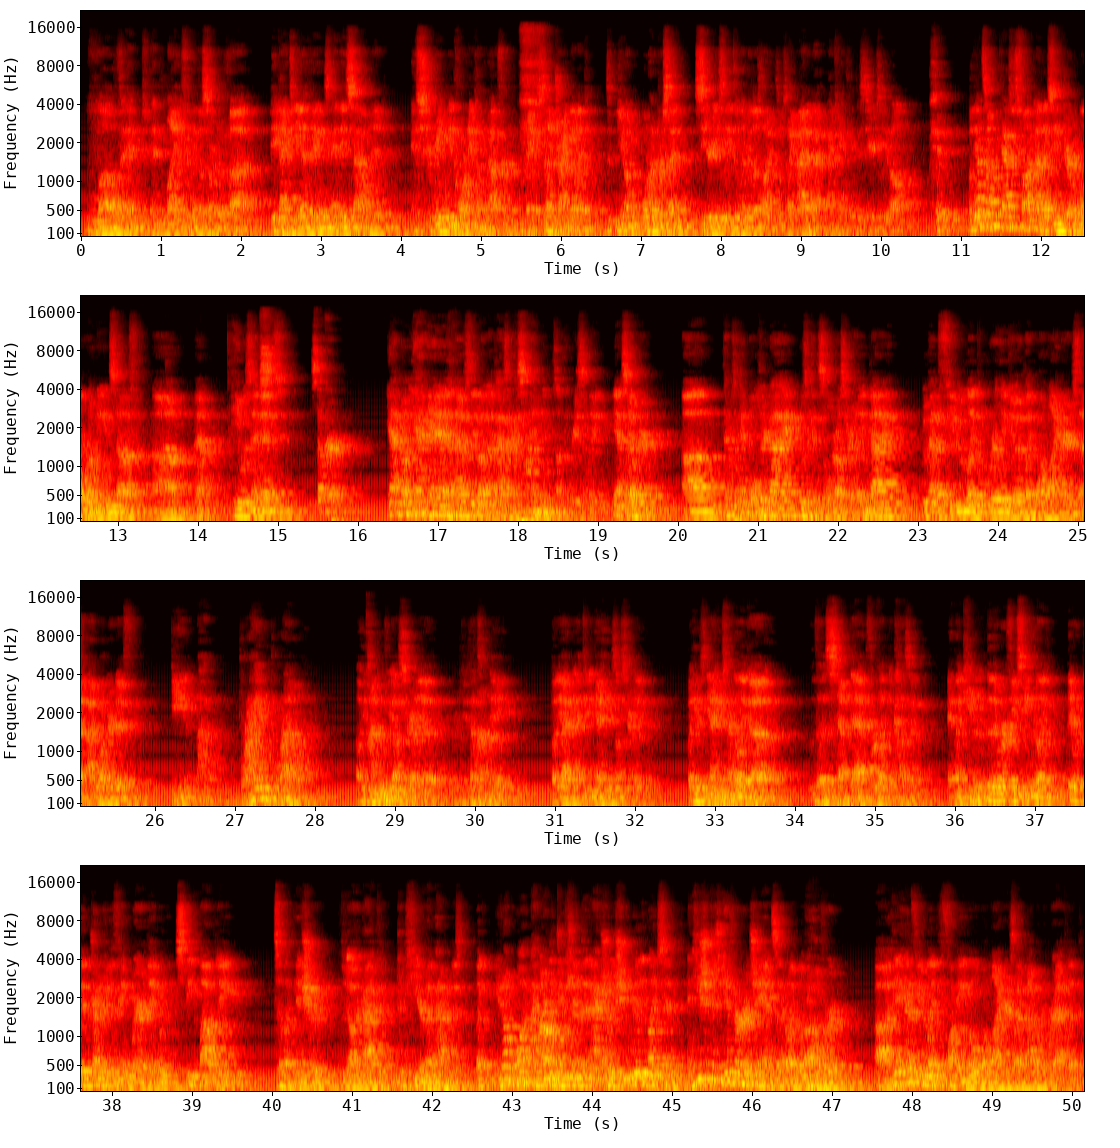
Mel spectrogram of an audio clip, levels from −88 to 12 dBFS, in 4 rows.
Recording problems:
room echo; strong; dies away in 1 s
off-mic speech; far
wrong speed, natural pitch; too fast; 1.7 times normal speed
electrical hum; noticeable; throughout; 50 Hz, 20 dB below the speech

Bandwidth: 17 kHz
